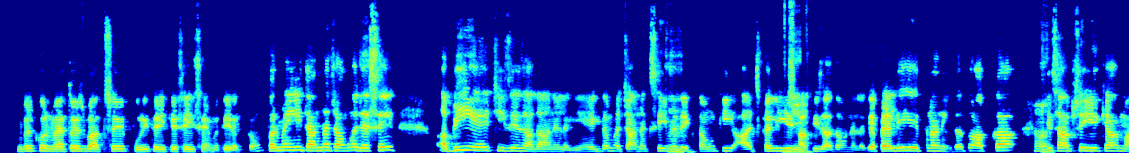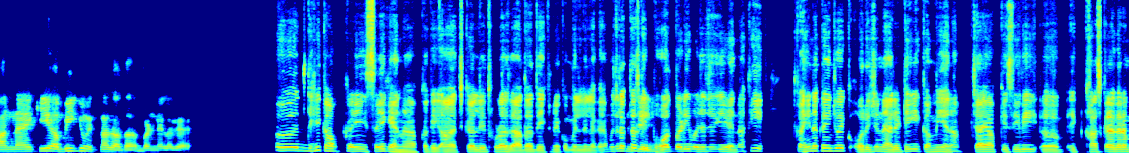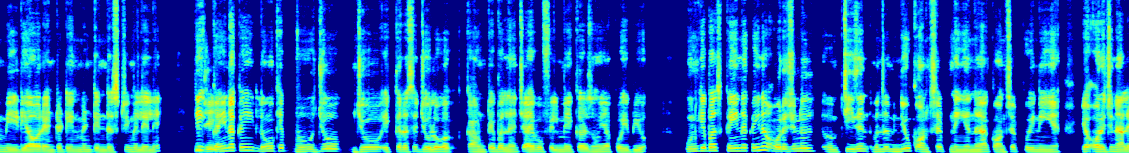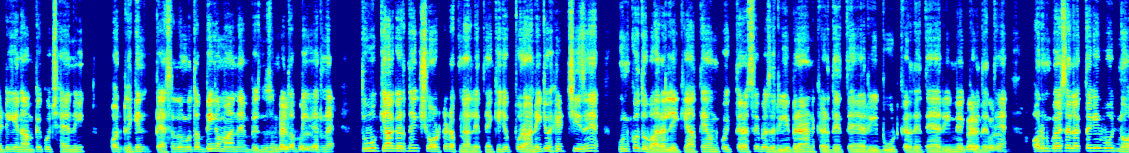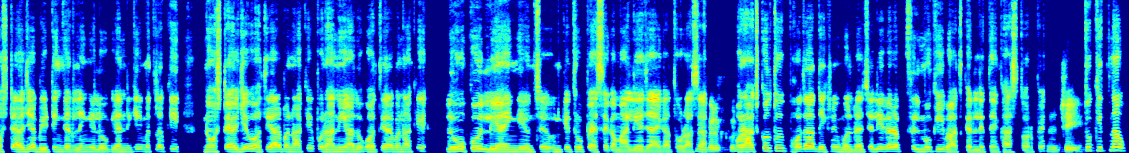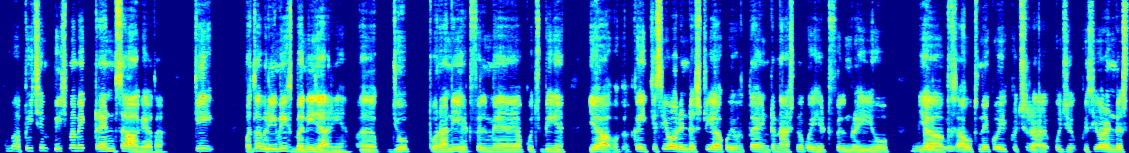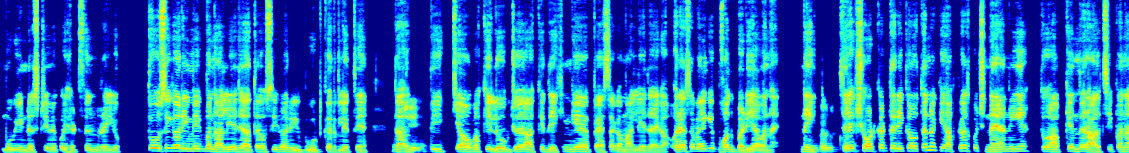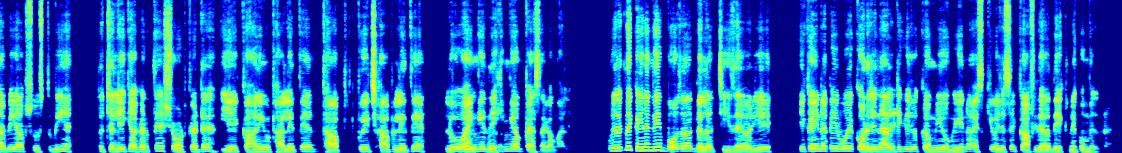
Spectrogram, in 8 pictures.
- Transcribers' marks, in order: tapping; in English: "ऑरिजिनैलिटी"; in English: "एंटरटेनमेंट इंडस्ट्री"; in English: "अकाउंटेबल"; in English: "मेकर्स"; in English: "ऑरिजिनल"; in English: "न्यू कॉन्सेप्ट"; in English: "कॉन्सेप्ट"; in English: "ऑरिजिनैलिटी"; in English: "बिज़नेस"; in English: "शॉर्टकट"; in English: "हिट"; in English: "रीब्रैंड"; in English: "रीबूट"; in English: "रीमेक"; in English: "नॉस्टेल्जिया बेटिंग"; in English: "नॉस्टेल्जिया"; in English: "थ्रू"; in English: "ट्रेंड"; in English: "रीमेक्स"; in English: "हिट"; in English: "इंडस्ट्री"; in English: "इंटरनेशनल"; in English: "हिट"; in English: "साउथ"; in English: "मूवी इंडस्ट्री"; in English: "हिट"; in English: "रीमेक"; in English: "रिबूट"; "ताकि" said as "ताति"; in English: "शॉर्टकट"; in English: "शॉर्टकट"; in English: "ऑरिजिनैलिटी"
- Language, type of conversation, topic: Hindi, podcast, नॉस्टैल्जिया ट्रेंड्स और रीबूट्स पर तुम्हारी क्या राय है?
